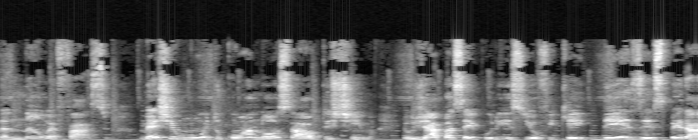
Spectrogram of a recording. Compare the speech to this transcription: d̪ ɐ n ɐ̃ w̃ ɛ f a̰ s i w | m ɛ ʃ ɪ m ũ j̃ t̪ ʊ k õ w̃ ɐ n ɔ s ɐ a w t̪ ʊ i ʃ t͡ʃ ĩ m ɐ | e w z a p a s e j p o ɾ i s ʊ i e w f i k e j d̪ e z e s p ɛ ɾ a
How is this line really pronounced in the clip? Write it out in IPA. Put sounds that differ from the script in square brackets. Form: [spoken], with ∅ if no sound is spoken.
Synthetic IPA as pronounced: d̪ ɐ n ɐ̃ w̃ ɛ f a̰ s i w | m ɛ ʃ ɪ m ũ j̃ t̪ ʊ k õ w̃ ɐ n ɔ s ɐ a w t̪ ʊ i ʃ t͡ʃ ĩ m ɐ | e w [ʒ] a p a s e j p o ɾ i s ʊ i e w f i k e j d̪ e z e s p [e] ɾ a

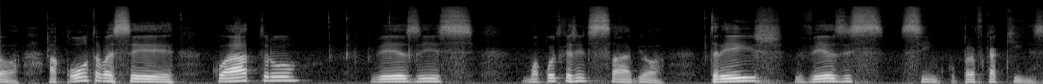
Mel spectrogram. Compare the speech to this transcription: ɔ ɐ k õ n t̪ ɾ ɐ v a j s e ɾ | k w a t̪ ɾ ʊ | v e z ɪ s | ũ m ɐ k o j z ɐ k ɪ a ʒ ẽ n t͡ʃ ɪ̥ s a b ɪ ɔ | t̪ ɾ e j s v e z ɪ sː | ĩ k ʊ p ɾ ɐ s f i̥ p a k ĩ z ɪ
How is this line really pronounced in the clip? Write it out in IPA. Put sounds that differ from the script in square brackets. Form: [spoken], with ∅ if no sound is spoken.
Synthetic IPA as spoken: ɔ ɐ k õ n t̪ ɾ ɐ v a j s e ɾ | k w a t̪ ɾ ʊ | v e z ɪ s | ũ m ɐ k o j z ɐ k ɪ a ʒ ẽ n t͡ʃ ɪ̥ s a b ɪ ɔ | t̪ ɾ e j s v e z ɪ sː | ĩ k ʊ p ɾ ɐ [∅] f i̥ [k] a k ĩ z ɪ

